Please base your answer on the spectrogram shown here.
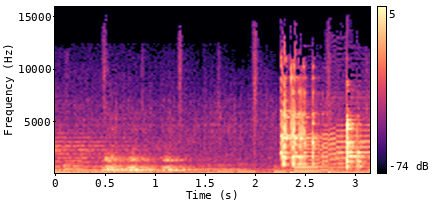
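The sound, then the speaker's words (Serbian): A dog barking in a noir night scene near a bar in the northwest Bronx: a few muffled barks over a low steady hum, followed by a couple of bright glassy clinks. “Negde zalaja pas.”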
